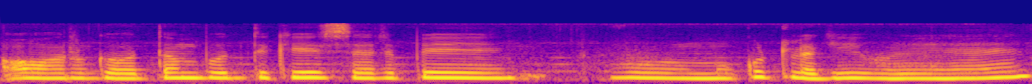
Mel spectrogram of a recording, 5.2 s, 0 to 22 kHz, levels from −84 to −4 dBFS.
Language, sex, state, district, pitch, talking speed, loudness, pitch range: Hindi, female, Haryana, Rohtak, 215 Hz, 125 wpm, -13 LUFS, 205-225 Hz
